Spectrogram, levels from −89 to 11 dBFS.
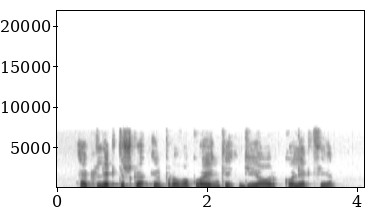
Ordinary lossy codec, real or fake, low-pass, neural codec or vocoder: Opus, 64 kbps; fake; 7.2 kHz; vocoder, 22.05 kHz, 80 mel bands, Vocos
